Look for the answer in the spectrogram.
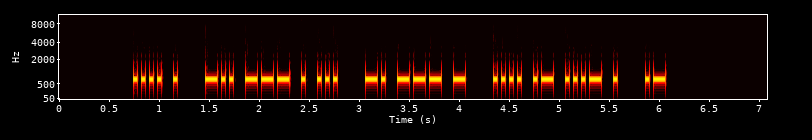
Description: Morse code, heard as a keyed tone, about 30 wpm, 700 Hz. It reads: HE DOES NOT HAVE A
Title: Sets of 5 Words Encore 30wpm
